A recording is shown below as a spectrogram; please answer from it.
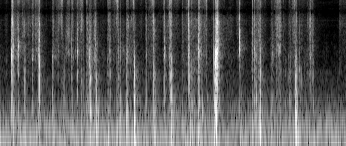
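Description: Oracle cards from the Mystic Red Rose Oracle deck are shuffled by hand during a pick-a-card reading, giving a steady run of close, crisp riffling and flicking bursts with no talk.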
